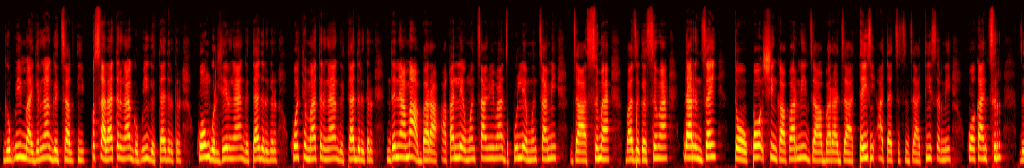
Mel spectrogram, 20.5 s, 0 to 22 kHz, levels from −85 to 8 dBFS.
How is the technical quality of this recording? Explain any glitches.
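The speech is marred by damaged data in a compressed stream, heard five times: 1.83–1.86 s, 10.11–10.14 s after "abara aka lemon tsumi", 12.73 s, 15.05–15.08 s just before "shinkafar ni dzabara dza", and 17.37–17.41 s after "ni dzabara dza tai". Each lasts about 30 ms or less. Corrupted bytes confuse the decoder. It loses frame sync and hunts for the next valid header. The result is a brief chirp or blip.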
